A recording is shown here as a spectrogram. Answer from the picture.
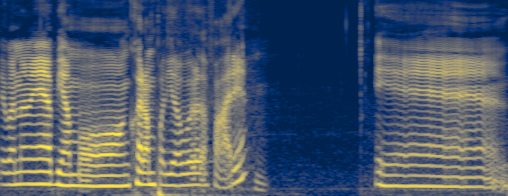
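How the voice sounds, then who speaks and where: A woman speaks at a fairly slow pace with long, frequent pauses. Her pitch is fairly low and her intonation fairly even. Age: 20s. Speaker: graphic designer; podcast guest. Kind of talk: casual interview. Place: studio. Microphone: studio mic.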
